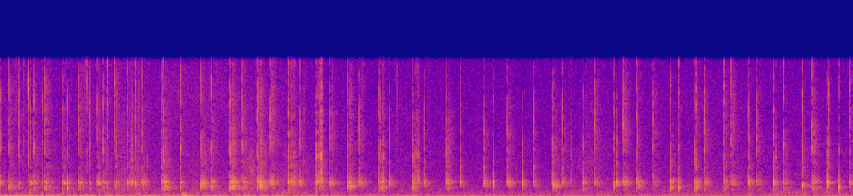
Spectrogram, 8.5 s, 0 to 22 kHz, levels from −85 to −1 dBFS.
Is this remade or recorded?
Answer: recorded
